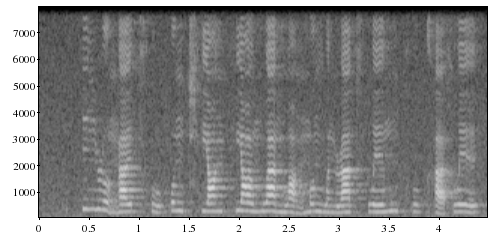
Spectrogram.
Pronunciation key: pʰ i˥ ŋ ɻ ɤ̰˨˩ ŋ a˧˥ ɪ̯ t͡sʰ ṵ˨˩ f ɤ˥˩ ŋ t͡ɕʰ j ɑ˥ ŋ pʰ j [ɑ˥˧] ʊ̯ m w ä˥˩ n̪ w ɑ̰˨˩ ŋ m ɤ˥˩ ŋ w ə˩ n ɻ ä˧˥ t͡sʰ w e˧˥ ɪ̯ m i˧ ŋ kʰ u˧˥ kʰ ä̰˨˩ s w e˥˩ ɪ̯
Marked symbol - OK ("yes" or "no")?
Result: yes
